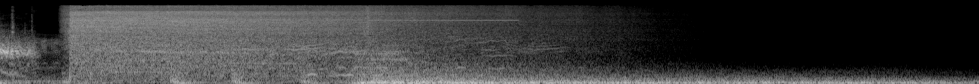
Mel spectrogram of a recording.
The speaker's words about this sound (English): We're ready to blow the airlock. Okay! One sheep tiger heading for oblivion!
